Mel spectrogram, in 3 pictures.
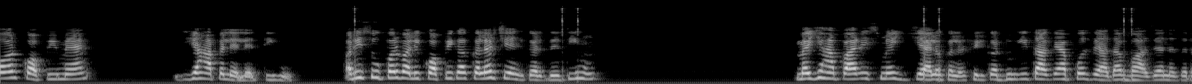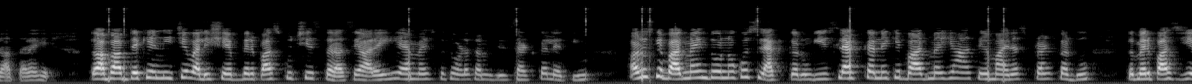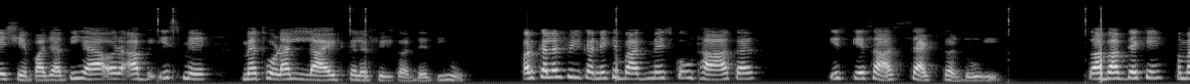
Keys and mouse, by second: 4.9 click, 8.5 click, 14.7 click, 18.4 click, 25.2 click.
